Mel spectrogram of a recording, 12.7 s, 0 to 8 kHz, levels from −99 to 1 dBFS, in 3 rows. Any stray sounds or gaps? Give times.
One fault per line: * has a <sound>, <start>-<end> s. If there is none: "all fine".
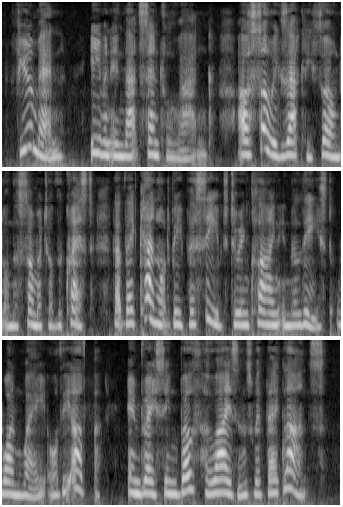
* has a dropout, 9.5-9.6 s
